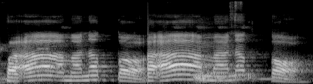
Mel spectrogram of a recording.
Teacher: Tetapi makhrajnya sama. Ta keluarnya dari lisan, to juga keluar dari lisan. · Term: idgham mutajanisain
